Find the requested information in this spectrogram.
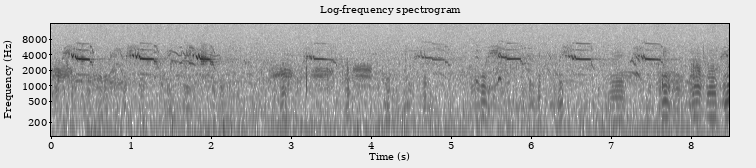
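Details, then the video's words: Siberian cranes, adults and young, with bar-headed geese behind: a series of faint, high, sharply whistled notes at uneven intervals, mixed with soft mid-pitched honks and a low background hum. "Siberian Crane. Calls Of Adults And Young, With Calls Of Bar-Headed Geese In B"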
